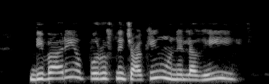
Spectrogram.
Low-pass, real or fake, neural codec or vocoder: 7.2 kHz; real; none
